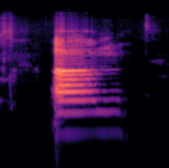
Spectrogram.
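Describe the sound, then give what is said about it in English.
A female house cat gives a single meow, a short, clear, tonal call lasting under a second and heard alone. “that's my cat, sorry, if you can hear her. She's a bit desperate, like, please stop talking.”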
